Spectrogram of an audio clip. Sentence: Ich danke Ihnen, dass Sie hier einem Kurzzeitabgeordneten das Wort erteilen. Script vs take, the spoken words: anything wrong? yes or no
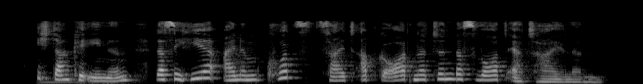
no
